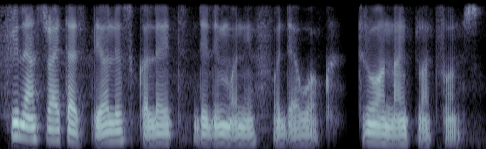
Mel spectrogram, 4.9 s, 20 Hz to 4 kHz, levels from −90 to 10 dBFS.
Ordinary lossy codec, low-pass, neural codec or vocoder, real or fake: none; 3.6 kHz; codec, 16 kHz, 0.9 kbps, LongCat-Audio-Codec; fake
